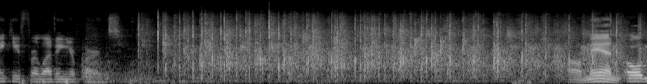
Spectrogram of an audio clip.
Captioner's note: applause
